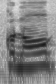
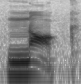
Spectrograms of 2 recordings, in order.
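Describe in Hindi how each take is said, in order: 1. शब्द की शुरुआत में k की ध्वनि है। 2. शब्द की शुरुआत में n की ध्वनि है। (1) "इसको आप क्नॉक नहीं पढ़ोगे" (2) "इसको आप पढ़ोगे नॉक"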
